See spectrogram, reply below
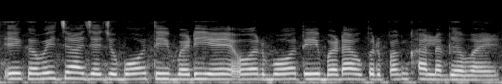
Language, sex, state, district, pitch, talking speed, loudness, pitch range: Hindi, female, Rajasthan, Barmer, 245 Hz, 215 wpm, -11 LUFS, 235-250 Hz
